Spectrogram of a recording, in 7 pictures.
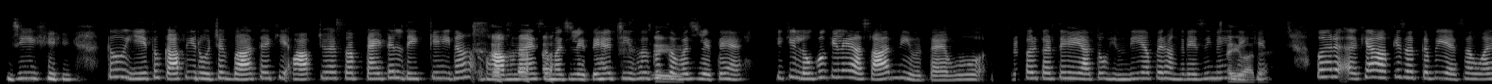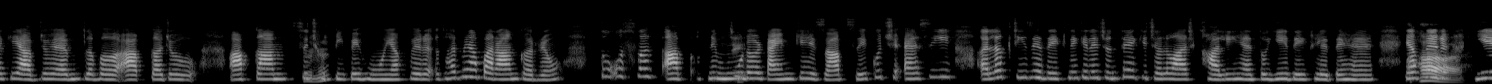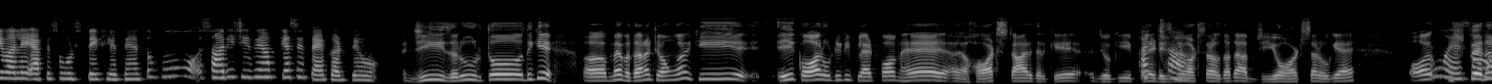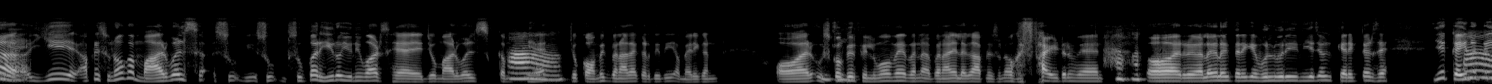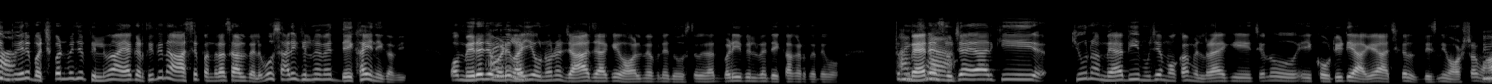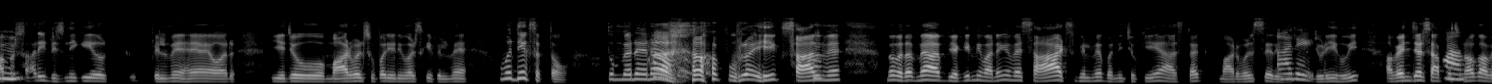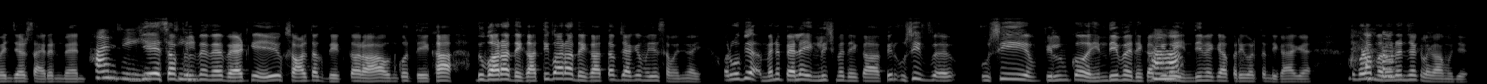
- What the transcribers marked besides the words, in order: chuckle; in English: "सबटाइटल"; laugh; in English: "प्रिफ़र"; tapping; in English: "मूड"; in English: "टाइम"; in English: "एपिसोड्स"; in English: "प्लेटफ़ॉर्म"; in English: "स सु सु सुपर हीरो यूनिवर्स"; in English: "कॉमिक"; laughing while speaking: "स्पाइडरमैन"; in English: "कैरेक्टर्स"; chuckle; in English: "हॉल"; other noise; in English: "सुपर यूनिवर्स"; laugh; laughing while speaking: "पूरा एक साल में"; in English: "इंग्लिश"; other background noise; chuckle
- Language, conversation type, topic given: Hindi, podcast, ओटीटी पर आप क्या देखना पसंद करते हैं और उसे कैसे चुनते हैं?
